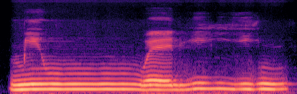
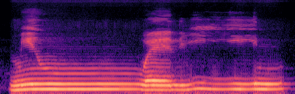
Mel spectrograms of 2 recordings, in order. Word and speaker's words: من ولي: The mistake is to pronounce it idgham without ghunna. min waliyin. Or to give time to the idgham but without ghunna. This is also a mistake. من ولي. So the right pronunciation is to give time to the غنة.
